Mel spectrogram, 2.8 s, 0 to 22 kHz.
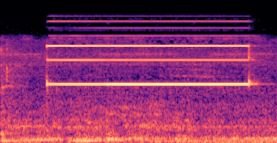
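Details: Samsung UA32EH4000 LED TV that is completely dead with no standby light: a rectifier diode tested in continuity buzzer mode. A steady beep holds about two seconds, then stops, so this diode isn't shorted.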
